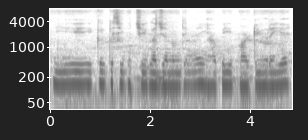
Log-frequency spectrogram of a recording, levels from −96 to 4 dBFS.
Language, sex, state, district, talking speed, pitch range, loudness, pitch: Hindi, male, Uttar Pradesh, Budaun, 200 wpm, 125-135 Hz, -42 LUFS, 130 Hz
